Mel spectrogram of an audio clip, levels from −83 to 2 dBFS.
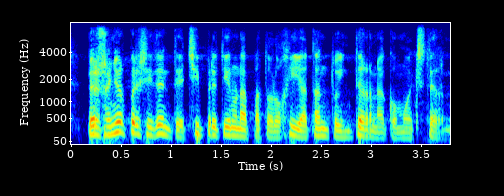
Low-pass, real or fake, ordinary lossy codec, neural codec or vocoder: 7.2 kHz; real; Opus, 32 kbps; none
